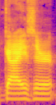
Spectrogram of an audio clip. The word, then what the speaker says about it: Gysar: was the geyser by Hasa, and that is spelled a little bit differently than you would think hearing the word on the air. You actually will spell it G-Y-S-A-R, and that's the Tile Bright.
